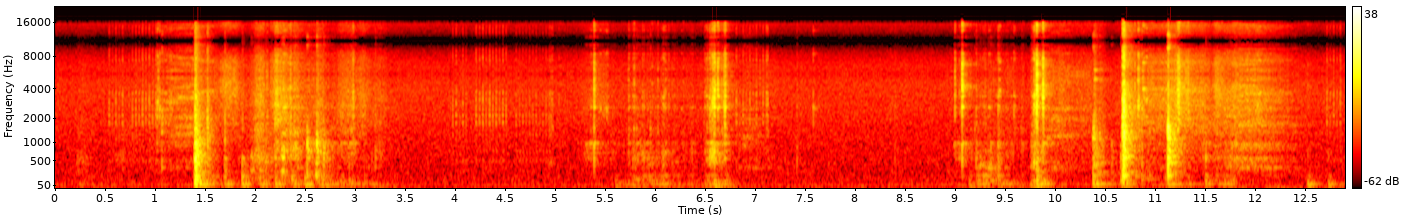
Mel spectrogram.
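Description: Galvanised steel plant pot, sprayed white as a lamp shade, being handled and marked on a wooden workbench: scattered sharp knocks and clanks, one loud one about a second and a half in, a few more mid-way and a cluster near the end.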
